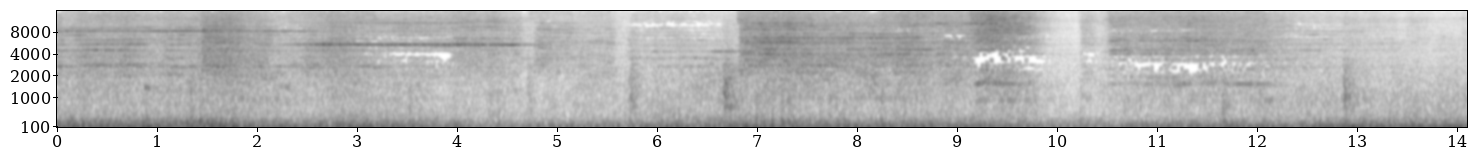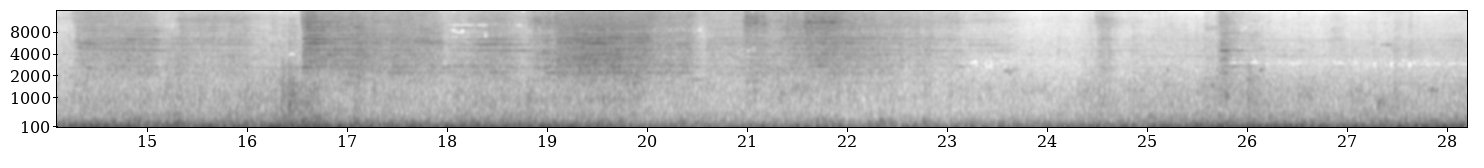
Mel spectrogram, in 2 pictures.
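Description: Freight cars of a long CSX manifest train rolling past, a steady rumble of steel wheels on rail with thin, high-pitched wheel squeals coming and going.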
